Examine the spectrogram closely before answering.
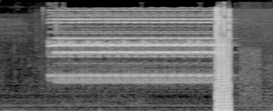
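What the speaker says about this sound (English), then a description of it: "Oh, wait. A phone call." A telephone bell ringing in one sustained electronic trill of about two seconds, loud and close, cut off by a sharp clunk as the receiver is picked up, then quiet.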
